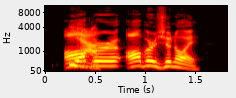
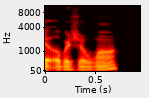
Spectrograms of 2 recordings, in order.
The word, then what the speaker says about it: Auberjonois: Auberjonois. I think that seems good. – I say Rene Auberjonois.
